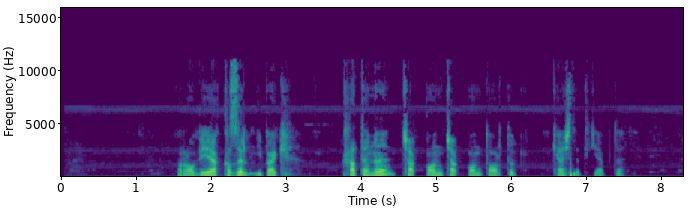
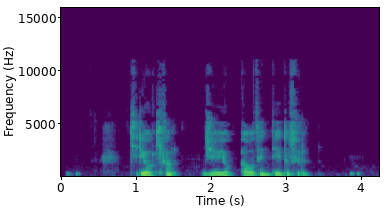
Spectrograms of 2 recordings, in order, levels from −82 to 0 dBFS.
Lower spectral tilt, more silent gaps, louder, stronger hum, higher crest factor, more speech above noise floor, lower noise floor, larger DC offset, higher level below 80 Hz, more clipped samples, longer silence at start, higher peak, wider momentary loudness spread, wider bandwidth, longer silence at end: about the same, -5.5 dB/octave vs -6.5 dB/octave; neither; about the same, -23 LUFS vs -24 LUFS; first, 50 Hz at -50 dBFS vs none; about the same, 22 dB vs 20 dB; first, 40 dB vs 26 dB; first, -63 dBFS vs -49 dBFS; neither; about the same, -48 dBFS vs -48 dBFS; neither; first, 1.55 s vs 0.05 s; about the same, -4 dBFS vs -6 dBFS; second, 18 LU vs 21 LU; about the same, 11.5 kHz vs 11.5 kHz; first, 0.8 s vs 0.25 s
